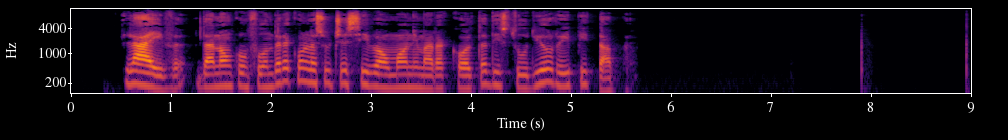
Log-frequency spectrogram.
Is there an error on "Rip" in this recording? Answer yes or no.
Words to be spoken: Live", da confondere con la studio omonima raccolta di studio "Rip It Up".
no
